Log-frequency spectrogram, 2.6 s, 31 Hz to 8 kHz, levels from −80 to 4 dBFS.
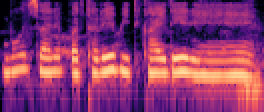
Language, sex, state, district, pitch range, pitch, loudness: Hindi, female, Arunachal Pradesh, Papum Pare, 215-235 Hz, 220 Hz, -13 LUFS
